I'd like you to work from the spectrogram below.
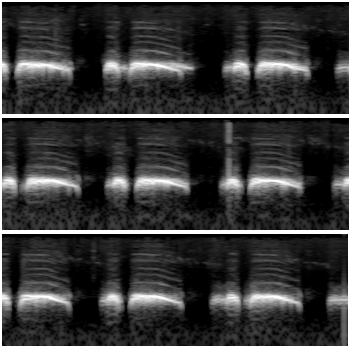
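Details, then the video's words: Spotted dove singing the 'thổ bầu' style song meant for luring and trapping wild doves and training decoy birds; a steady rhythmic run of paired coos, a short rising note then a longer falling one, repeated about once a second. "Tiếng chim cu gáy giọng thổ bầu chuẩn âm mới nhất, kích bổi,đi bẫy, tập mồi"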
